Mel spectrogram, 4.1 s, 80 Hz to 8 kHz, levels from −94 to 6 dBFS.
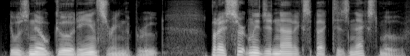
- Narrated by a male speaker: Yes, male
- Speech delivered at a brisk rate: Yes, fast, 235 wpm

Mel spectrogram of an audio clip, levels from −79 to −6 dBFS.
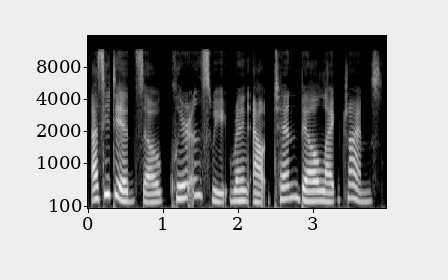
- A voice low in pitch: No, high, 230 Hz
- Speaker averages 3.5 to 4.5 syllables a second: Yes, 4.0 syllables/s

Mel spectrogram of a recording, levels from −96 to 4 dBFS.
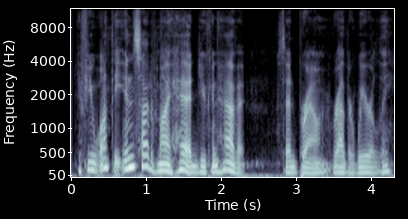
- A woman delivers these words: No, male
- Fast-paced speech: Yes, fast, 220 wpm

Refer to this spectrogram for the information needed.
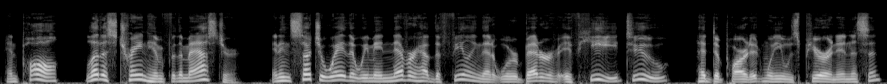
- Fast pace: Yes, fast, 245 wpm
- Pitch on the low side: No, medium, 155 Hz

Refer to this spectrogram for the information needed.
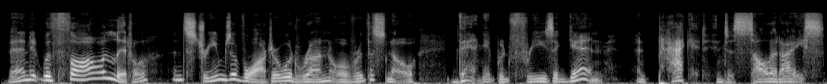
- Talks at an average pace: Yes, average, 190 wpm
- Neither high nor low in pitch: Yes, medium, 150 Hz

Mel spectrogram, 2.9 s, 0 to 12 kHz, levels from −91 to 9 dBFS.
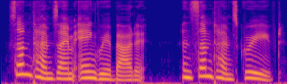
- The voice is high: Yes, high, 235 Hz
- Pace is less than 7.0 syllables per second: No, 7.5 syllables/s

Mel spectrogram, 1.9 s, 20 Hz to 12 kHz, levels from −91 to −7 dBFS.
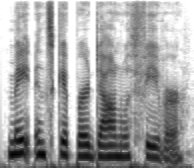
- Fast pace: No, average, 185 wpm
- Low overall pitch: No, high, 190 Hz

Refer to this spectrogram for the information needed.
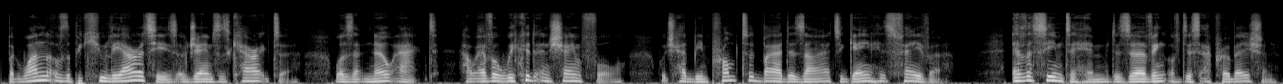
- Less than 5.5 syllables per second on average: Yes, 5.3 syllables/s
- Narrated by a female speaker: No, male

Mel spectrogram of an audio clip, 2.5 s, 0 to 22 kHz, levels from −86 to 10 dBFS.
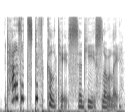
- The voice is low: No, very high, 285 Hz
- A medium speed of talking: Yes, average, 165 wpm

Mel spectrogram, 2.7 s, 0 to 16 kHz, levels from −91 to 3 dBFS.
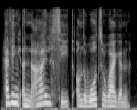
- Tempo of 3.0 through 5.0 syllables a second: Yes, 4.9 syllables/s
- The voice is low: No, medium, 185 Hz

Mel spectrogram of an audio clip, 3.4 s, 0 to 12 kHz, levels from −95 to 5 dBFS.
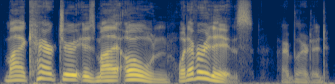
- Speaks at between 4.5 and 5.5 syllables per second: Yes, 5.3 syllables/s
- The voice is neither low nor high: Yes, medium, 150 Hz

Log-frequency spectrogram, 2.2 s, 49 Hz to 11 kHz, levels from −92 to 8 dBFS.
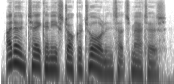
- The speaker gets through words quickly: Yes, fast, 275 wpm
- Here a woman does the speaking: No, male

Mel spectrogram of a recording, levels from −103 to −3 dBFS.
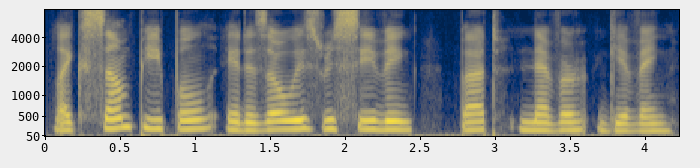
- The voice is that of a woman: Yes, female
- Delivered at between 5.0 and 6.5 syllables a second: No, 4.5 syllables/s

